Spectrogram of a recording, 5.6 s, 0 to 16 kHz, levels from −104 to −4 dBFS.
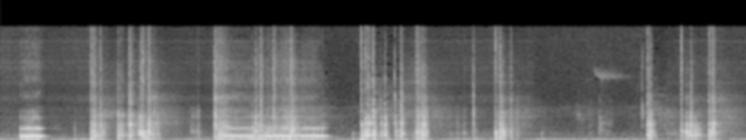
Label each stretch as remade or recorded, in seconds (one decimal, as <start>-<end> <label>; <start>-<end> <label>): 0.0-2.4 remade; 2.4-3.0 recorded; 3.0-4.0 remade; 4.0-5.0 recorded; 5.0-5.6 remade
